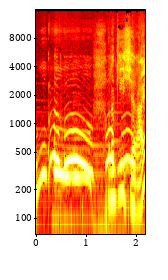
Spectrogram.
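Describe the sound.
A person imitates owls heard outside at night with a couple of soft, rising-and-falling hoots, then continues speaking normally.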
